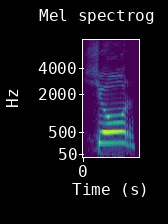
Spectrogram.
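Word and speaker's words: sure: hello are आर ध्यान से देखो अगर किसी वर्ड में यू के बाद आर ई आए तो यू को इसने यू को देखो बना क्या दिया इसने देखो तो इधर ओ सोचो यू को ओ बना दिया इसने अब देखो जैसे यहां ये प्योर है ओ ओ प्योर श्योर प्योर इसलिए बेचारे अनपढ़ लोग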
